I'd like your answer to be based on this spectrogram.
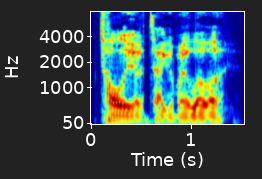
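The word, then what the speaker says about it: Taulia Tagovailoa: I think the Terps cover the spread with big games from Talia Tagovailoa.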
